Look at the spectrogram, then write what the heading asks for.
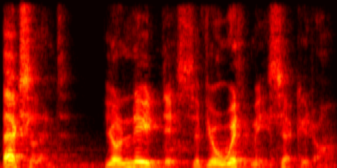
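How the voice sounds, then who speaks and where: An actor playing a gruff old swordsman in a game cutscene, sly and relishing, with sudden loud outbursts. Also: medium pitch, wildly swooping pitch, normal speed, background noise. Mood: gruff theatrical. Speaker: mentor recruiting the hero. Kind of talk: video game cutscene acting.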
